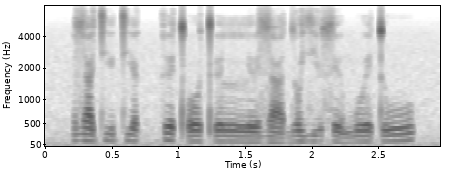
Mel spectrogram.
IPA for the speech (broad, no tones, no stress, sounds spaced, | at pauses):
z a tʲ o tʲ a kː ɪ tʼ o tʼ ɪ lː ɪ z a d o zʲ u s ɪ m u e̯ t u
